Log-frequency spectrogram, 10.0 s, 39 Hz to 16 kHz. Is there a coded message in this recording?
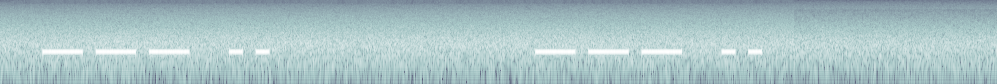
Yes: Morse code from 0.4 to 7.7 s, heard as a keyed tone, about 9 wpm, 400 Hz, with radio static and a narrow filter. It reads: OI OI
